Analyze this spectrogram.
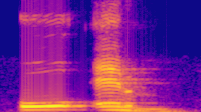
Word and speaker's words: om: syllables if you go om is a three lettered syllable sound wise so when you are chanting the syllable is oh it's in three parts so first is o then is oo and then is um the closing mum all right so it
